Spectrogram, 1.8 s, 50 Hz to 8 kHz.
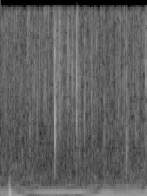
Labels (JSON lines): {"label": "biophony, midshipman", "recorder": "SoundTrap 500"}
